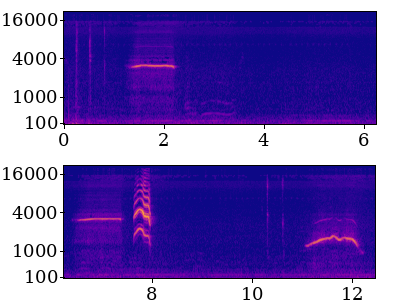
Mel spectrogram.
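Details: Indian parrot talking: two level, high whistles spaced apart, then a sharp shrill squawk, and later a rising-falling whistled phrase, separated by long quiet gaps with a low hum.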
